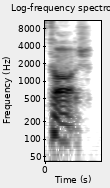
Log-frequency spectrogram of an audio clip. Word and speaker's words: Tass: Okay, I want to make sure I pronounce that correctly, right? That's Yep. Tass, Tosh.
